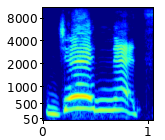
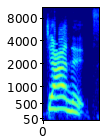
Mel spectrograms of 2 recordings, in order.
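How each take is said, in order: First: Janet as "JEH-net", punched loud; loud first syllable in Janet, E in both; wrong pronunciation. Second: Janet as "JAN-ut"; correct pronunciation. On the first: Teacher rejects the mistake, Janet as loud "JEH-net". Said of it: "It is not". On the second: Teacher models it for children, Janet as "JAN-ut". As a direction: open A in Janet, weak second vowel. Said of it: "The right pronunciation for that name is". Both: Shown as a demonstration.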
